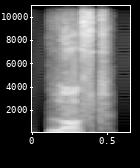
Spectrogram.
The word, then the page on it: loft: British English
